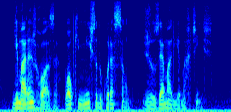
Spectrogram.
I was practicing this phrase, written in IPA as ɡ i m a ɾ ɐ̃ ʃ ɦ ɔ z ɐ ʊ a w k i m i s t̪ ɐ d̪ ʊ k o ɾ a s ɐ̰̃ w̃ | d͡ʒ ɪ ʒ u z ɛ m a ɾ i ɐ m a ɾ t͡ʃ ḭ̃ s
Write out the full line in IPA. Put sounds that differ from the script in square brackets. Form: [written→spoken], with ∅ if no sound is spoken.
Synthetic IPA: ɡ i m a ɾ ɐ̃ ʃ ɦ ɔ z ɐ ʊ a w k i m i [s→ʃ] t̪ ɐ d̪ ʊ k o ɾ a s ɐ̰̃ w̃ | d͡ʒ ɪ ʒ u z ɛ m a ɾ i ɐ m a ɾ t͡ʃ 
